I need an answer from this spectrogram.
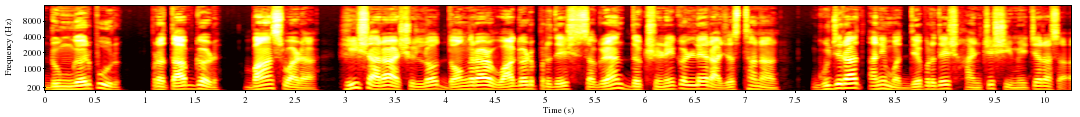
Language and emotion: Goan Konkani, neutral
